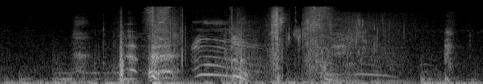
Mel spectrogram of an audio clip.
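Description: A man gasps and pleads close by.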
